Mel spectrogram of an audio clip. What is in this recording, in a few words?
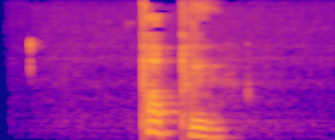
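"papu", Māori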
